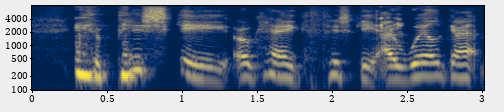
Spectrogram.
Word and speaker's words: Kopischke: Am I pronouncing it right, Ciena? That's okay. It's Ciena Kopischke. Kopischke.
